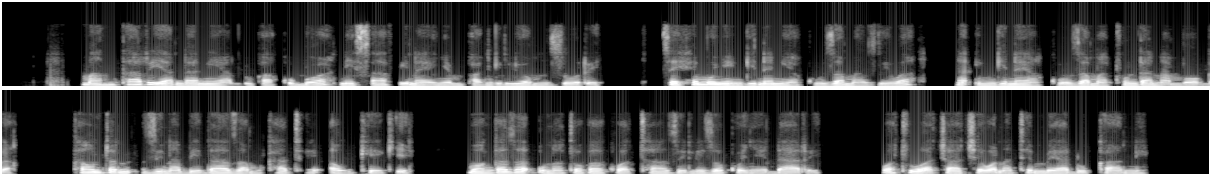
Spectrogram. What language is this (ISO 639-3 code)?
swa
